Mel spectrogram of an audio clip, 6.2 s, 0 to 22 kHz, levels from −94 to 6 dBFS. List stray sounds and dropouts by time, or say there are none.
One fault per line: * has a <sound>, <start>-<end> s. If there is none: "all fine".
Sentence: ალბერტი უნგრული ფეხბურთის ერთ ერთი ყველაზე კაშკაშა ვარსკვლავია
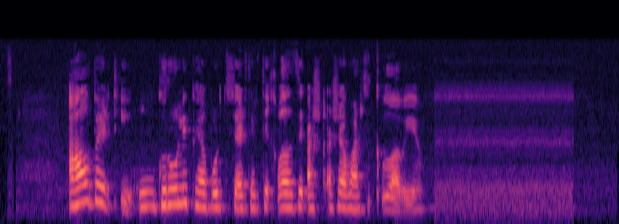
all fine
